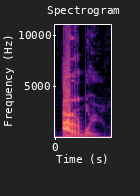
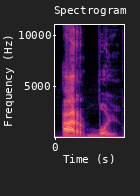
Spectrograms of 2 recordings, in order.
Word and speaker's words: árbol: necesitamos escribir la tilde árbol división silábica árbol sílaba tónica ar es una palabra grave o llana y termina en una consonante diferente a n o s por lo tanto necesitamos marcarle la tilde a la vocal a difícil división silábica difícil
